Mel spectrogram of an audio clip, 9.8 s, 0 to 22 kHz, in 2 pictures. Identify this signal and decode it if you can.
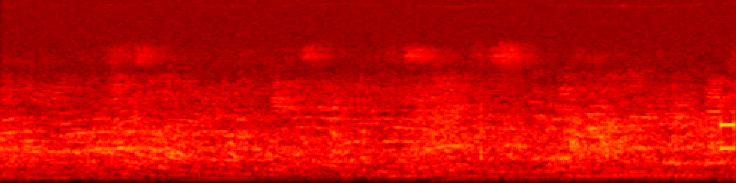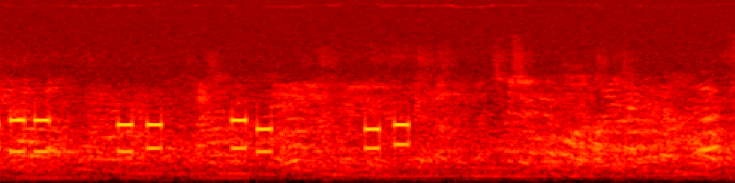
DTMF, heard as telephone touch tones, dialled by hand, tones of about 100 ms, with the noise of a cafe. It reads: 533 25 61 48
